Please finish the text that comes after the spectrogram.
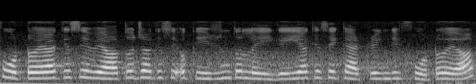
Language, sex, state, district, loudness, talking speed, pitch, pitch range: Punjabi, female, Punjab, Kapurthala, -15 LUFS, 215 wpm, 285 Hz, 265-310 Hz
